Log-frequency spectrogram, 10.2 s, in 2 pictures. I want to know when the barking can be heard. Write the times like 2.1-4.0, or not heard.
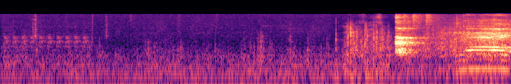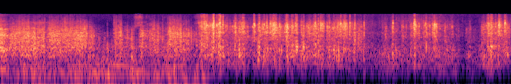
4.0-5.1.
